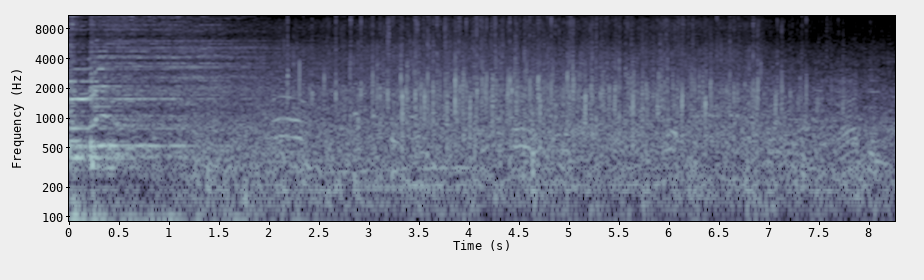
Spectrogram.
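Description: Violin-led Middle Eastern dance music fading out in the first second or two, followed by scattered audience clapping and crowd chatter.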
